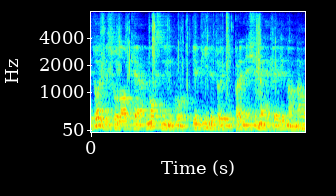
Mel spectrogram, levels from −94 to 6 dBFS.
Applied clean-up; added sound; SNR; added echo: none; Fire; 17 dB; reverberation time 0.9 s.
